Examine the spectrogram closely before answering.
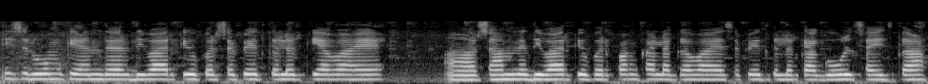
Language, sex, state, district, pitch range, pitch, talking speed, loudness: Hindi, female, Rajasthan, Bikaner, 225-230 Hz, 230 Hz, 175 wpm, -14 LUFS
